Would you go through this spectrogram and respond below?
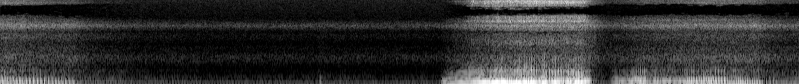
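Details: Sleeping chocolate Labrador snoring: loud, deep rumbling snores with a quiet pause between bursts.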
